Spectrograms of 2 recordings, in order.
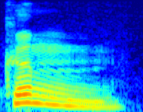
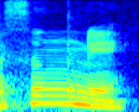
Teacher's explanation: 입을 거의 다물고 입을 평평하게 펴고 소리 내어야 한다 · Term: 후설, 평순, 고모음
